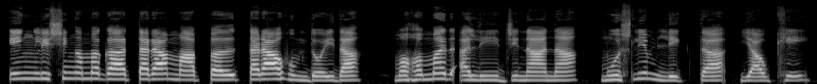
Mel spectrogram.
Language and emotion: Manipuri, neutral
